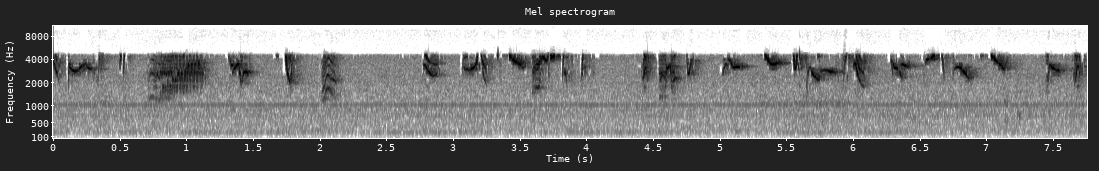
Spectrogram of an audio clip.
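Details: Yellow-fronted canary kept as a pet delivering a long, continuous song of rapid chirps, trills and sweeping whistled notes, dense and bright, barely pausing across the whole stretch; low steady hum underneath.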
